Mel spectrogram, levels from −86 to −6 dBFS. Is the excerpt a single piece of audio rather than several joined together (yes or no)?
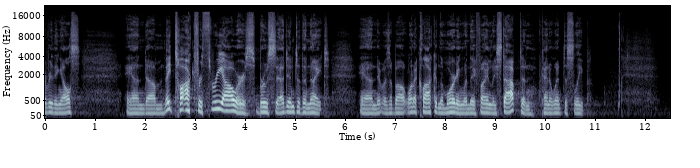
yes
